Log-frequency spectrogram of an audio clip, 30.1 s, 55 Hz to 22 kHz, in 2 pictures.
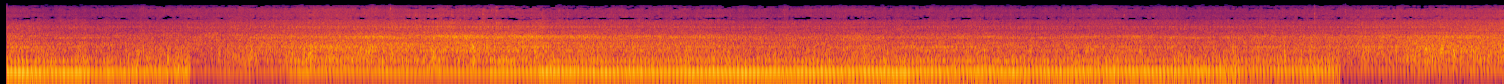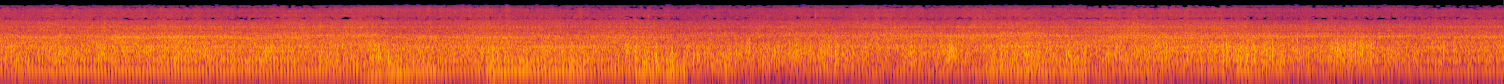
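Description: A small vehicle engine running steadily as the vehicle drives slowly over a gravel road, with tyre and gravel noise. About 13 seconds in the engine's low hum drops away abruptly while the rolling noise carries on.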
